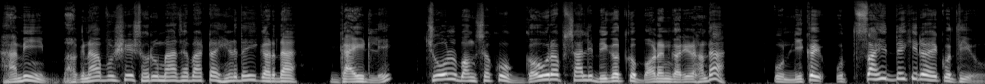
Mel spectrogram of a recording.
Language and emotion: Nepali, happy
